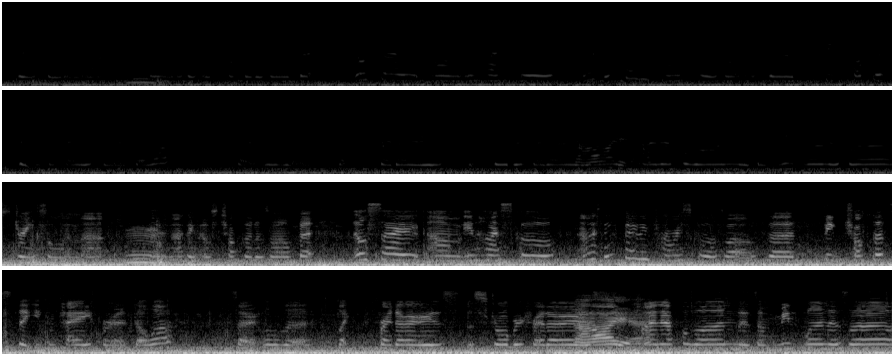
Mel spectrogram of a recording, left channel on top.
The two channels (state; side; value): quieter; left; 34.9 dB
